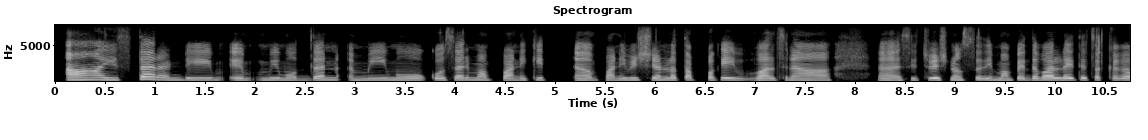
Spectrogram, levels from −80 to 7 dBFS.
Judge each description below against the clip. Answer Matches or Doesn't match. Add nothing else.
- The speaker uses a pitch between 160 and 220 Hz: Doesn't match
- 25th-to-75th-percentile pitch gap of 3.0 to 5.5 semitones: Doesn't match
